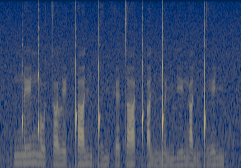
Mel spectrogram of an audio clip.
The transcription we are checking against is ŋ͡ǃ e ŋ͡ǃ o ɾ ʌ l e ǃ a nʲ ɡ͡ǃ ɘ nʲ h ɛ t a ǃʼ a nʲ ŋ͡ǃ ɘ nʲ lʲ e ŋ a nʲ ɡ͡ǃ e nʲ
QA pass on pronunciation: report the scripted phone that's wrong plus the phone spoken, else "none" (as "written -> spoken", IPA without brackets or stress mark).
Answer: ɾ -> t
